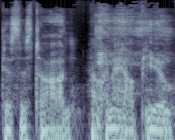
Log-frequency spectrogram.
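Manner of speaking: flat, lifeless, dull, droning, level monotone. Recalling how his old sales greeting sounded, flat monotone voice. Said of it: "because of my monotone voice, ... my voice was like".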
